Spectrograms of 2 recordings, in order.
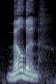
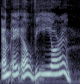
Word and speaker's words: Malvern: Before Australians yell at us, I believe it's pronounced Melbourne. – No, it's Malvern. – Oh, I thought you were just mispronouncing Melbourne.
